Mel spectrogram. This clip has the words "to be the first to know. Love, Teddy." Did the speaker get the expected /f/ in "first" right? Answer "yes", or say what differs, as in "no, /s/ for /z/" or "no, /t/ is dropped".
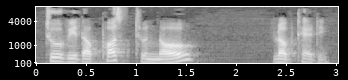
no, /p/ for /f/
